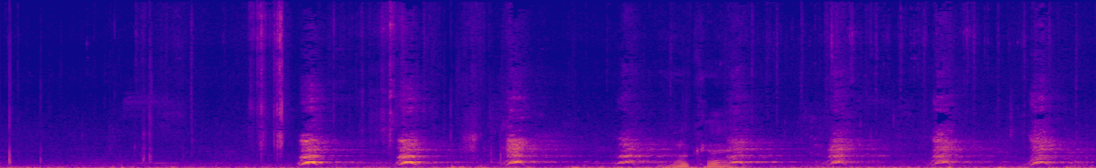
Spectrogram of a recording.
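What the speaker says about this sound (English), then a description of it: "So he is who they're barking at." Dogs bark at a passing dog during a walk down Palisades Park in Santa Monica, sounding as several sharp, spaced barks mixed with a whimper and heard under outdoor ambience as someone speaks briefly.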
